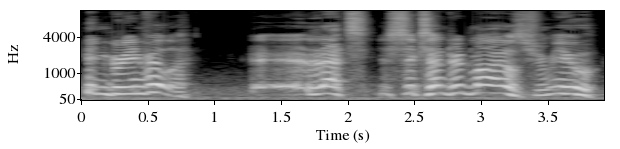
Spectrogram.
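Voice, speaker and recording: A man's voice: very high voice, exaggerated voice. An actor playing a frail, frightened, lonely old man in a radio drama, stammering and tearful. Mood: anxious. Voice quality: quavering, tearful. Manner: stammering, halting.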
